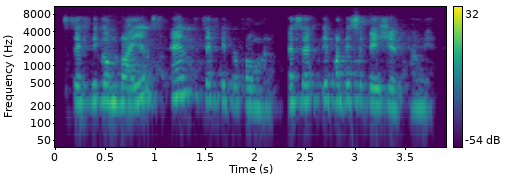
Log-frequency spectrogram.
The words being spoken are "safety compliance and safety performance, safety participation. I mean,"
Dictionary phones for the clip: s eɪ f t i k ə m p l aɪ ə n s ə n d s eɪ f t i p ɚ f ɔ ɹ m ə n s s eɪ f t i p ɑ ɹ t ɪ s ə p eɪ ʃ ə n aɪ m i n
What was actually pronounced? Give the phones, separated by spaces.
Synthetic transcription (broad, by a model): s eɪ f t i k ə m p l aɪ ə n s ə n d s eɪ f t i p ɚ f ɔ ɹ m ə n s s eɪ f t i p ɑ ɹ t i s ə p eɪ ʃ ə n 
